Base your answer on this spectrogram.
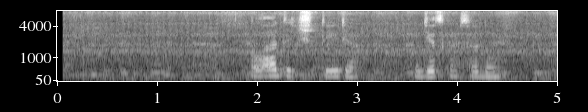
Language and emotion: Russian, neutral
